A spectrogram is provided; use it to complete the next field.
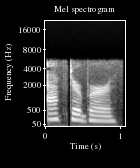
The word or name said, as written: afterbirth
